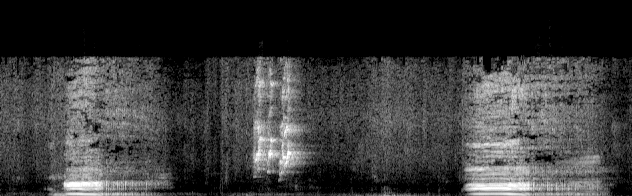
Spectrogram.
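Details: Cows on a traditional village farm walking along the village road to the livestock pen in the afternoon; two long, loud, harmonic moos, each about a second long, separated by a quiet gap with a brief high rustle.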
